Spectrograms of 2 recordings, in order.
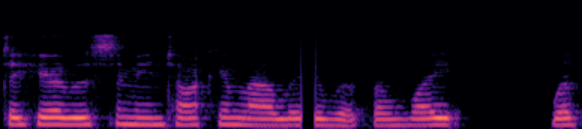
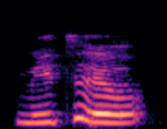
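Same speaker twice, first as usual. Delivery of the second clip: loud, higher put-on interjection; emphatic, raised-voice agreement; chiming in; 4 semitones higher, 12 dB louder than usual. A narrator's reading. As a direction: pipe up loudly in a character voice. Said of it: "Harlan chimed in".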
